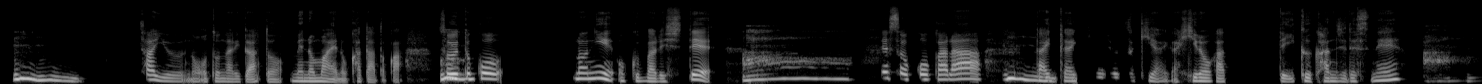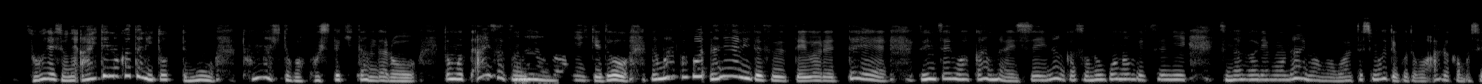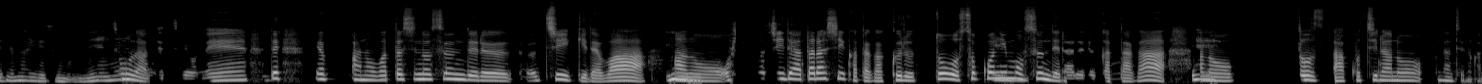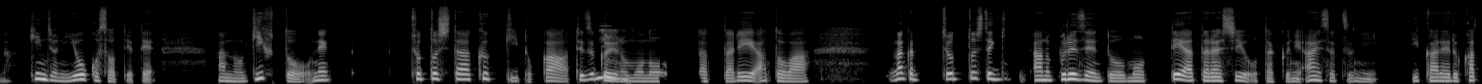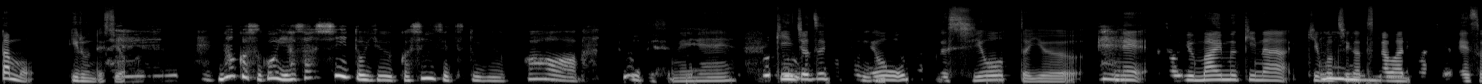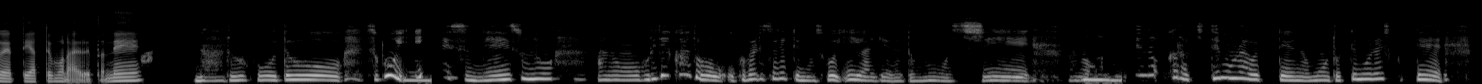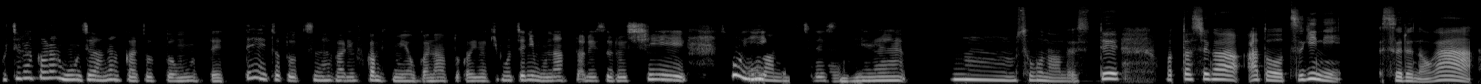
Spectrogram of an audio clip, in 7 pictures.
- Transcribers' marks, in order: other background noise; tapping; unintelligible speech; unintelligible speech; in English: "ホリデーカード"; unintelligible speech
- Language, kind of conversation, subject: Japanese, podcast, 新しい地域で人とつながるには、どうすればいいですか？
